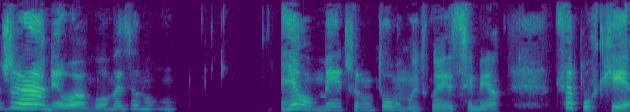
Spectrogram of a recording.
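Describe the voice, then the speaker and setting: A woman speaks at a fairly slow pace with a fairly high pitch, very wide pitch swings, and long, frequent pauses against a quiet background. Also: big swings in loudness. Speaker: TV personality. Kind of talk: casual chat.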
